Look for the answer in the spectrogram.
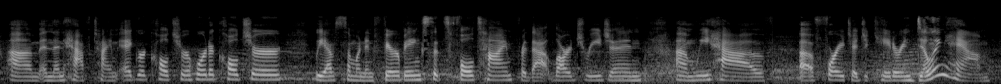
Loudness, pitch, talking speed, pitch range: -26 LUFS, 200 Hz, 170 wpm, 190-220 Hz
